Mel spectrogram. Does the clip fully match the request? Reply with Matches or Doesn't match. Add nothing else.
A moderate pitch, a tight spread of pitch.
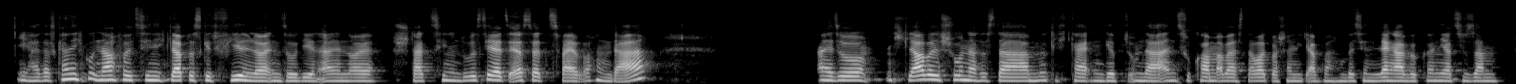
Doesn't match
